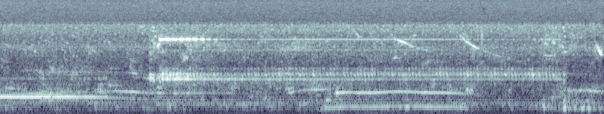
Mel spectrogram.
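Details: Dawn in the Doñana marshes, Spain: a breeding red deer stag with his herd of hinds and young roars forcefully, warning rival males off his territory and harem. A drawn-out low groan sits beneath steady tonal calls and faint birdsong.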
